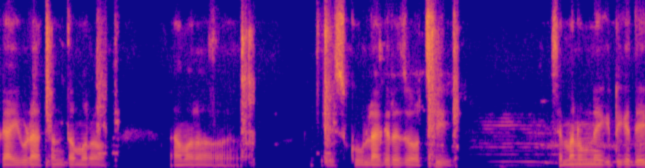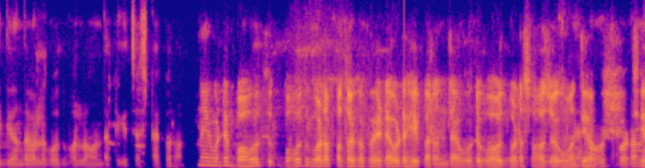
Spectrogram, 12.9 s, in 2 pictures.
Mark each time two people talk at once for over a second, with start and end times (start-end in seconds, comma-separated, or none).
none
